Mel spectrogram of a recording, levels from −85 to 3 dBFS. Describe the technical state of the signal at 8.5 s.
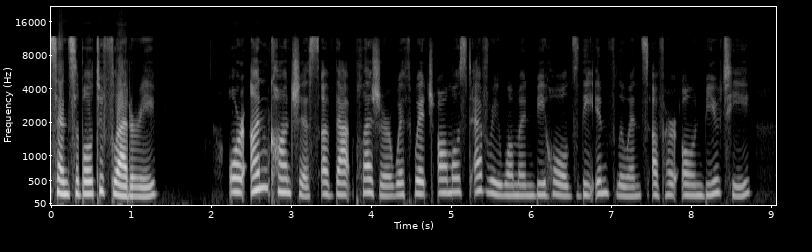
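At 8.5 s the speech signal is intact, with no audible fault at that moment.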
